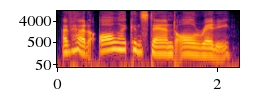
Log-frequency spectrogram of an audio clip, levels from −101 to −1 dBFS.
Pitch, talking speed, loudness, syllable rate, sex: 170 Hz, 185 wpm, -17 LUFS, 4.8 syllables/s, female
